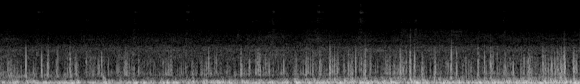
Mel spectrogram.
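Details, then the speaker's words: 16-inch Arctic Aire oscillating fan on high speed: loud rushing air with steady rhythmic thump and wobble each turn; fan out of balance due to bent blade. "Not exactly though, but it's really out of balance. The blade is kind of bent for some reason."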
